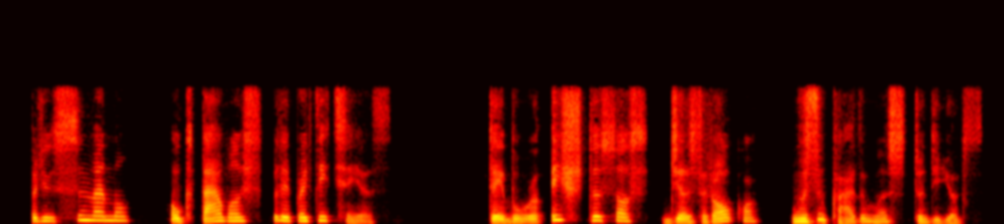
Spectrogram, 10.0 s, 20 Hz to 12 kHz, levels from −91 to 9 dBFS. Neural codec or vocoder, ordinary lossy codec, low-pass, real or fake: codec, 16 kHz, 0.5 kbps, FunCodec, trained on Chinese and English, 25 frames a second; AAC, 64 kbps; 7.2 kHz; fake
